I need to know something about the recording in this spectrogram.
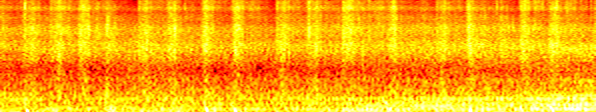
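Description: Footsteps rustle steadily through grass.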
